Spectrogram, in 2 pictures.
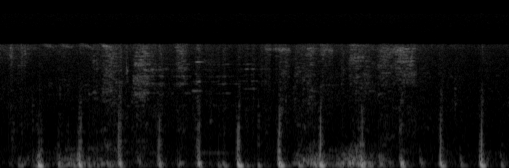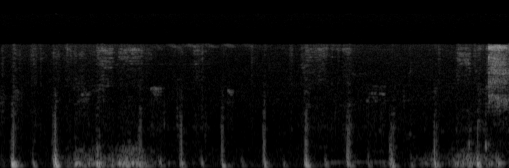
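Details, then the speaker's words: Stethoscope heart sounds of a student after racing: quick, regular heart thumps, a normal heart beating faster after hard exercise. "so I'm just going to give you that the heart zone of somebody or a student that was racing so basically this is for your heart songs after exercising or hard physical activities"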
